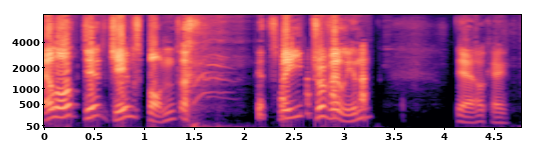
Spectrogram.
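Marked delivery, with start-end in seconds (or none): 0.0-3.3 put-on slow, loud poor Yorkshire accent. Quoting lines from Sean Bean films, in a crap Sean Bean Yorkshire accent. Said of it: "I'm gonna stop now".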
